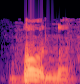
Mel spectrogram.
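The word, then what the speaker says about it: bons: Bonne. Bonne. In masculine plural. Bon. Don't pronounce the S.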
